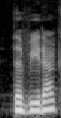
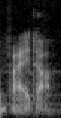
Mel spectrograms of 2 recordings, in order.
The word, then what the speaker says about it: Vidocq: The Vidocq Society is sort of I want to say secret society, and I don't think it's definitely exclusive.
